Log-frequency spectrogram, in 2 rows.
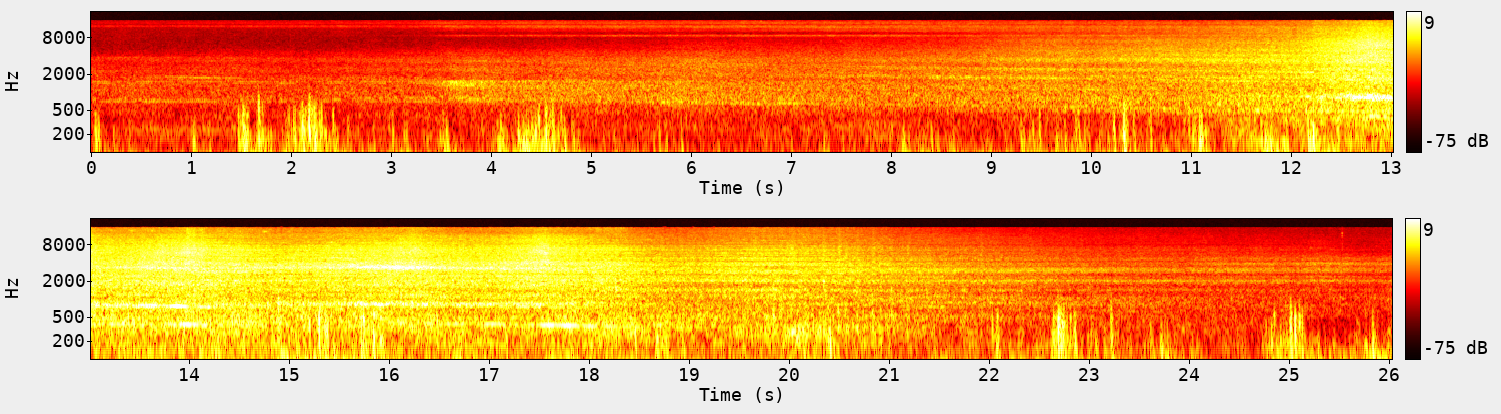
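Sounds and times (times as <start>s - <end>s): electric train whine: 0.0s - 26.0s
train wheels rumbling on rails: 8.0s - 26.0s.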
